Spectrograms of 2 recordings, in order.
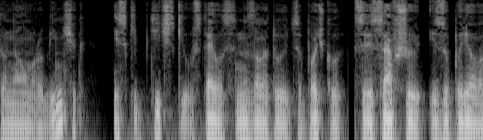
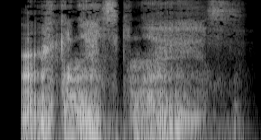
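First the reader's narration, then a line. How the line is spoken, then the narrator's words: Ghoul muttering. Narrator (Russian): пробормотал упырь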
